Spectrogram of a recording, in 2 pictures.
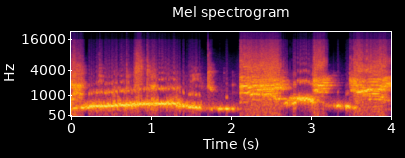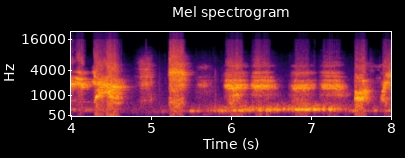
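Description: Loud, strained voices of radio drama actors: a long drawn-out cry that rises and falls over the first second and a half, then rough, hoarse vocal sounds and speech.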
